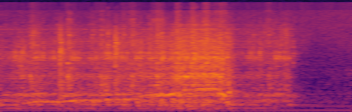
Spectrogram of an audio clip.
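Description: Sewing machine stitching fabric pieces together with a quarter-inch seam, a close, steady motor whir lasting under two seconds before winding down to quiet room tone.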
